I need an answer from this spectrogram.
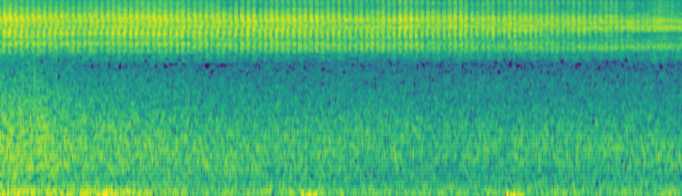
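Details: Steady cicada song for relaxation in nature: an unbroken high-pitched buzz with rapid even pulses, slowly easing in loudness over ten seconds.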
